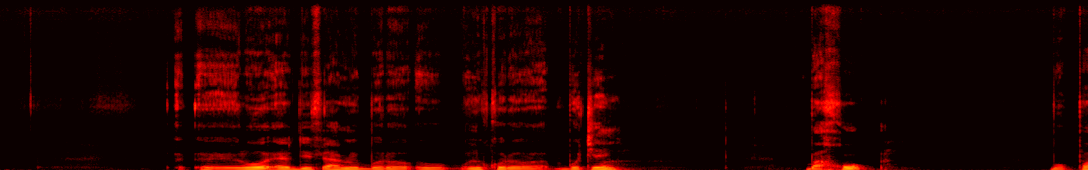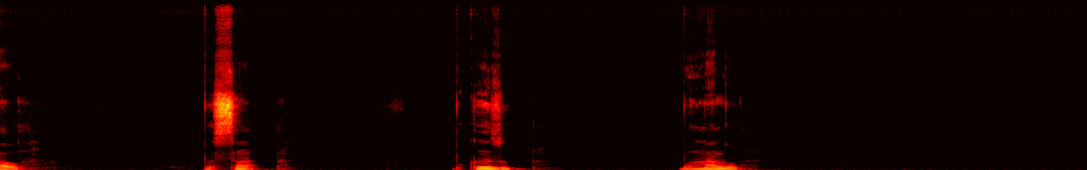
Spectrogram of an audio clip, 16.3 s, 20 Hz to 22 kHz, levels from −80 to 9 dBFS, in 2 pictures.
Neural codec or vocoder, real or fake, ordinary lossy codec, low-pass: vocoder, 48 kHz, 128 mel bands, Vocos; fake; none; none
